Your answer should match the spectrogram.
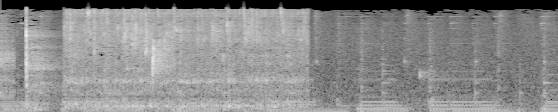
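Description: Water from a bathroom tap running into a sink, starting about half a second in and cutting off abruptly a little after two seconds. Background music plays underneath.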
